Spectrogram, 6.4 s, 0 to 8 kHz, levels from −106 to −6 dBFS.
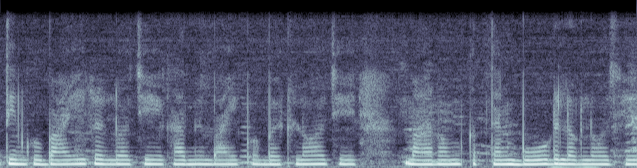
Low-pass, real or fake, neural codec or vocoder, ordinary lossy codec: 7.2 kHz; real; none; none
